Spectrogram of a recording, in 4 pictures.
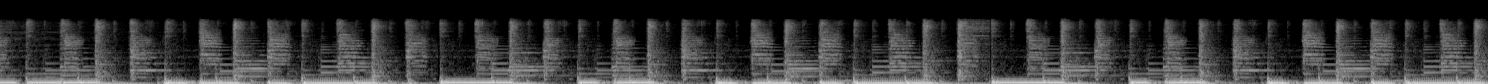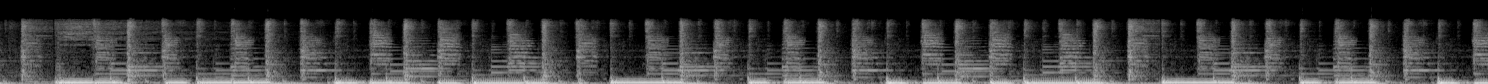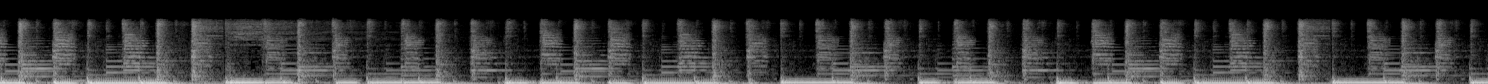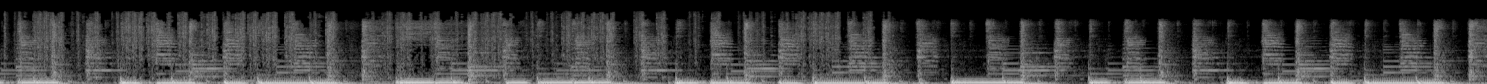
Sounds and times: Music: 0.0 - 59.5.

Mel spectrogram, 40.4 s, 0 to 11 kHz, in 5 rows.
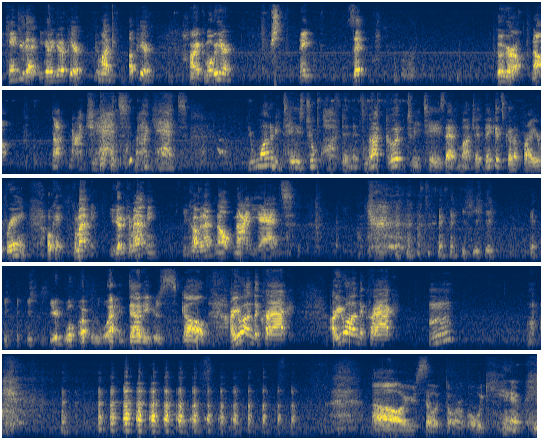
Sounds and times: Speech: 0.0 - 5.5, 7.4 - 8.2, 8.8 - 10.9, 11.8 - 20.6, 25.0 - 31.1, 37.9 - 40.3.

